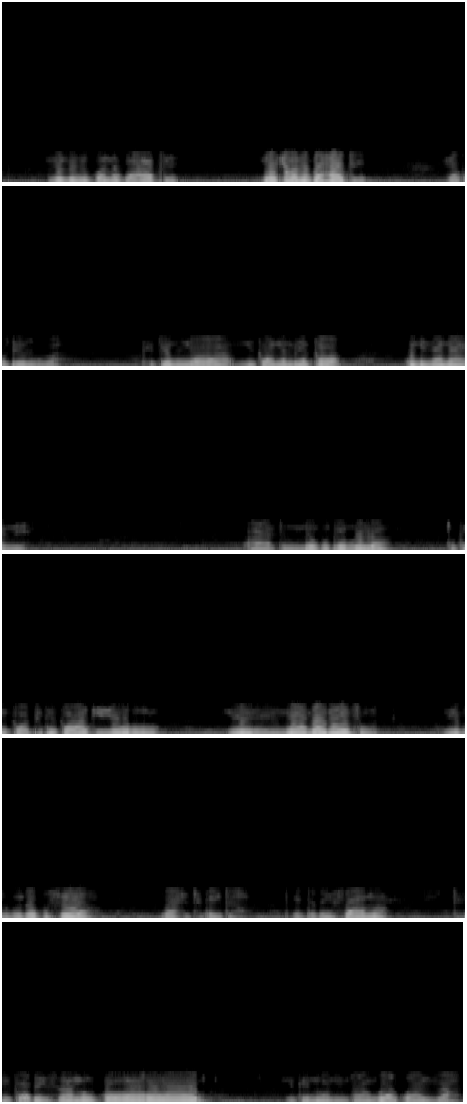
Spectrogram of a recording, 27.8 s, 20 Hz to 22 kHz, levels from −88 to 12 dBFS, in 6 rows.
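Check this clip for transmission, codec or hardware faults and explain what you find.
Two faults run through the whole speech recording: hard clipping and the Codec 2 vocoder.

Hard clipping is present throughout. The signal was driven about 10 dB past what a stage could pass, so a small fraction of peaks are cut flat. It sounds like crackle on loud syllables, and unlike codec grit it appears only where the level peaks.

The Codec 2 vocoder is also present throughout, with heavy damage. Only pitch, voicing, energy and an envelope survive, and the decoder rebuilds the speech from sine waves, which fits a low mode around 1.6 kbit/s. It sounds robotic and buzzy with nothing above 3.8 kHz. Unlike ordinary low-bitrate coding, the waveform itself is synthetic.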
